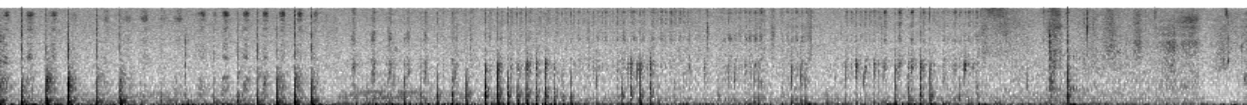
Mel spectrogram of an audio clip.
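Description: A red colored pencil scratches across paper over watercolor while a rose is drawn in mixed media, with continuous close, crisp strokes in quick repeated rhythm.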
